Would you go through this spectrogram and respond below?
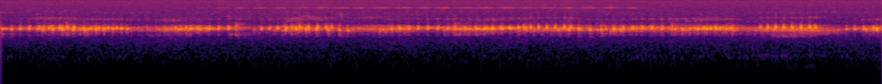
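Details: Breeding-season chorus of Schlegel's green tree frogs: continuous overlapping trills, each a fast rattle of pulses, rising and falling in loudness in waves every one to two seconds, with a thin high tone faintly audible.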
